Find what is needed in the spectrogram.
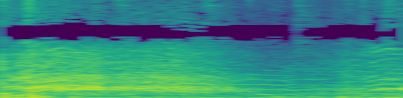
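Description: A crowd of children cheering and shouting over dance music. The cheer is loudest in the first second, then fades away while the music plays on.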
